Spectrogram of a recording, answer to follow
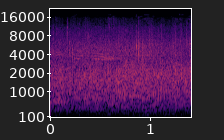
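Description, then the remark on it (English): An audience claps together in a steady, dense burst of applause, a bright crackling wash of many hands that holds at an even loudness throughout, with no voices standing out. “Come on, clap your hands.”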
